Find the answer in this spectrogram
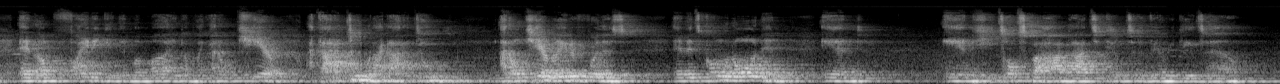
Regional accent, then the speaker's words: New York, United States; I was from New York, I was a little bigger at the time, and I was the muscle

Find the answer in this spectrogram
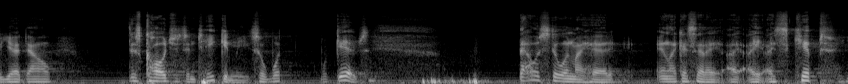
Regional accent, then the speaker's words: Dallas, Pennsylvania, United States; As you said … from Dallas, Pennsylvania. Just don't hold the Cowboys against me. Just next year. Near Scranton.

